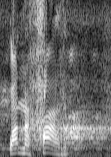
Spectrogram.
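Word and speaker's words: وانحر: এই গলার ভেতর থেকে হেটা উচ্চারণ করবেন, হে ওয়ানহার, ফাসাল্লি লিরাব্বিকা ওয়ানহার।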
